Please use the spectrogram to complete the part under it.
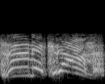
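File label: Hungarian aircraft damaged mood high, speech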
